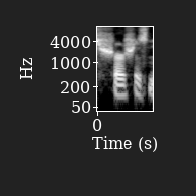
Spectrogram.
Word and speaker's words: Saoirse: Yeah, because I always thought it was like Saoirse or something like that. Because it's spelled a certain way, but apparently in Irish, it's you mush them together.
